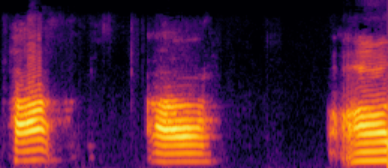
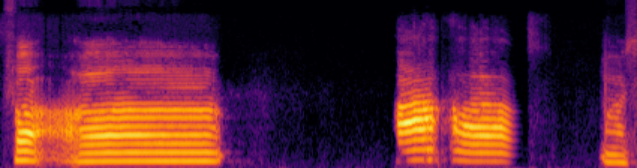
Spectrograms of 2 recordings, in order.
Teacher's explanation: দিকে জাবার এসছে, একে হুম, আলিফ মাদ্দা বলে, আলিফ মাদ্দা বলে, আলিফ মাদ্দাকে এক আলিফ পরিমাণ টান দিয়ে পড়তে হয়।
